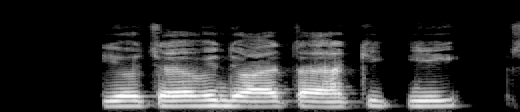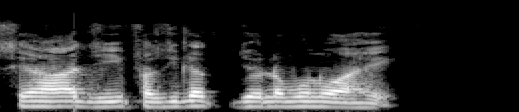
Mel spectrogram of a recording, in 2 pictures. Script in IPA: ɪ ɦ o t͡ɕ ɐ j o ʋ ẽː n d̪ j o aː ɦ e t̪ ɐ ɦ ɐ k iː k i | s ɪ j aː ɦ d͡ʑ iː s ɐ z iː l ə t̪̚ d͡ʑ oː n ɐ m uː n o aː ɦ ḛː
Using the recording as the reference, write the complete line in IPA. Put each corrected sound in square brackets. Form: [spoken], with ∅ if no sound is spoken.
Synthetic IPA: ɪ ɦ o t͡ɕ ɐ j o ʋ ẽː n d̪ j o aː ɦ e t̪ ɐ ɦ ɐ k iː k i | s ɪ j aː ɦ d͡ʑ iː [f] ɐ z iː l ə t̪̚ d͡ʑ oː n ɐ m uː n o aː ɦ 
